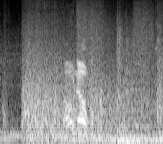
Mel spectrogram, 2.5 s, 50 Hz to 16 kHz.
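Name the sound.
Kar 98 rifle shot in PUBG video game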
